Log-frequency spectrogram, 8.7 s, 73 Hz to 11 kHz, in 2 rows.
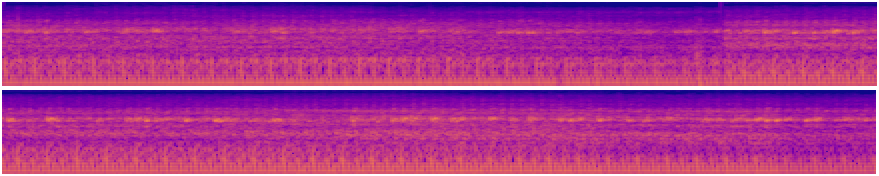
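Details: Freightliner Cascadia with a straight-piped Detroit 60 Series diesel, in neutral, warmed up a little after a cold start: loud, even rumble with a steady clatter about twice a second through the open pipes, no misses or knocks; healthy idle.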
